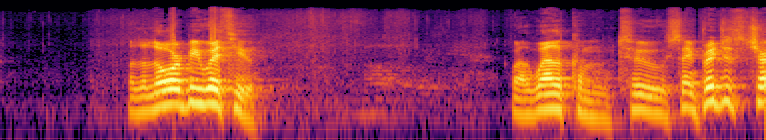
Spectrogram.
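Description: A middle-aged man speaks calmly and clearly into a microphone.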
